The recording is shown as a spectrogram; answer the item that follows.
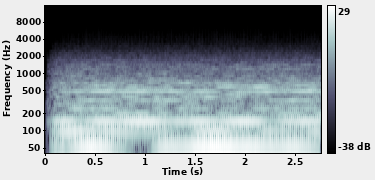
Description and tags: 02-synSTRINGS90s-¬SW
synth string ensemble multisample in 4ths made on reason (2.5)
strings, g0, synth, multisample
